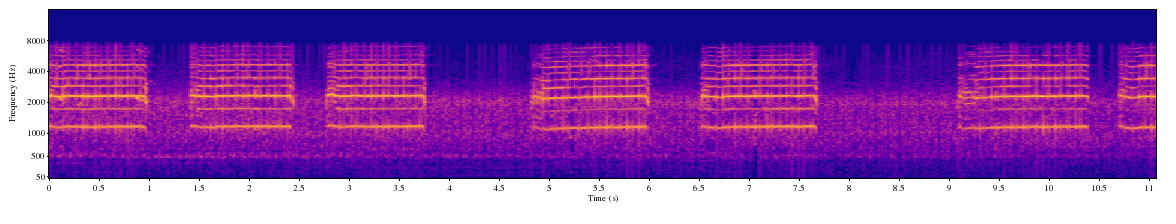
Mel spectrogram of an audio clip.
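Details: At Great Spirit Bluff, 06:32 on 28 February 2017, a female peregrine falcon on the perch scolds the male who has brought no food. Seven grating, one-second wails come with irregular pauses, some longer, over noticeable background hiss.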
